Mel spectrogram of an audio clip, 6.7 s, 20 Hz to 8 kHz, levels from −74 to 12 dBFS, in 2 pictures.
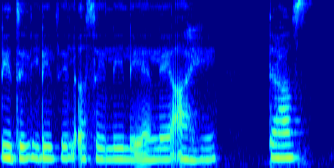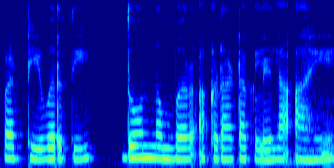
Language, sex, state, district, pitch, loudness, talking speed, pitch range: Marathi, female, Maharashtra, Pune, 200 Hz, -34 LUFS, 110 wpm, 190-210 Hz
